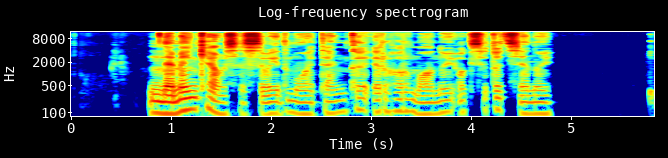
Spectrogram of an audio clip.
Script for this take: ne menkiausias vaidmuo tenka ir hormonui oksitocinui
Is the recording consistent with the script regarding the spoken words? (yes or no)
yes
